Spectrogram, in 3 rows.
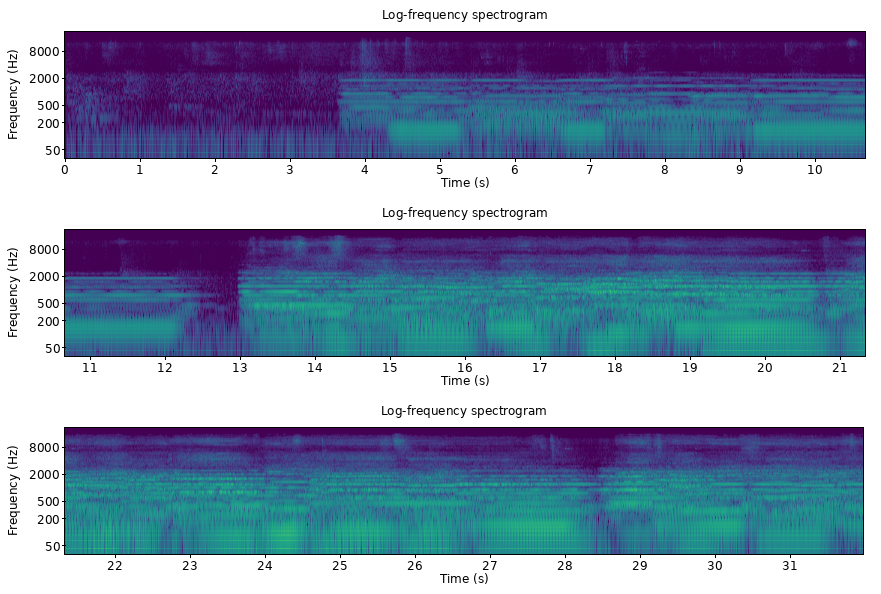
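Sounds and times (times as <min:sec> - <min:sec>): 
organ: 0:03.6 - 0:12.4, 0:13.0 - 0:31.9
choir: 0:13.2 - 0:31.9.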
